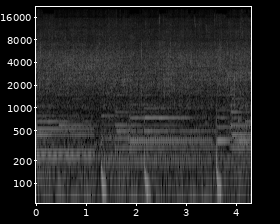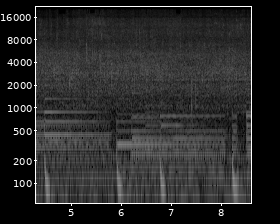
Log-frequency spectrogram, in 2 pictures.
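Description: Sweet onion fries in a pan with a dense, even crackling sizzle, faint and steady throughout, with a few soft tonal clinks in the background and no talk.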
